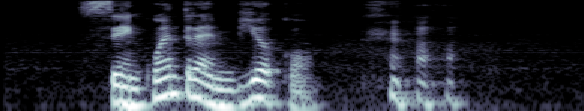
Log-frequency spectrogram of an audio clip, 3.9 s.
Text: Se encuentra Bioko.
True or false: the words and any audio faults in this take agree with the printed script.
false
